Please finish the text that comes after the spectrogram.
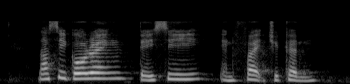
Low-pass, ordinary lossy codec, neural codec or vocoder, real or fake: none; none; codec, 16 kHz, 4 kbps, FreqCodec, smaller model; fake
